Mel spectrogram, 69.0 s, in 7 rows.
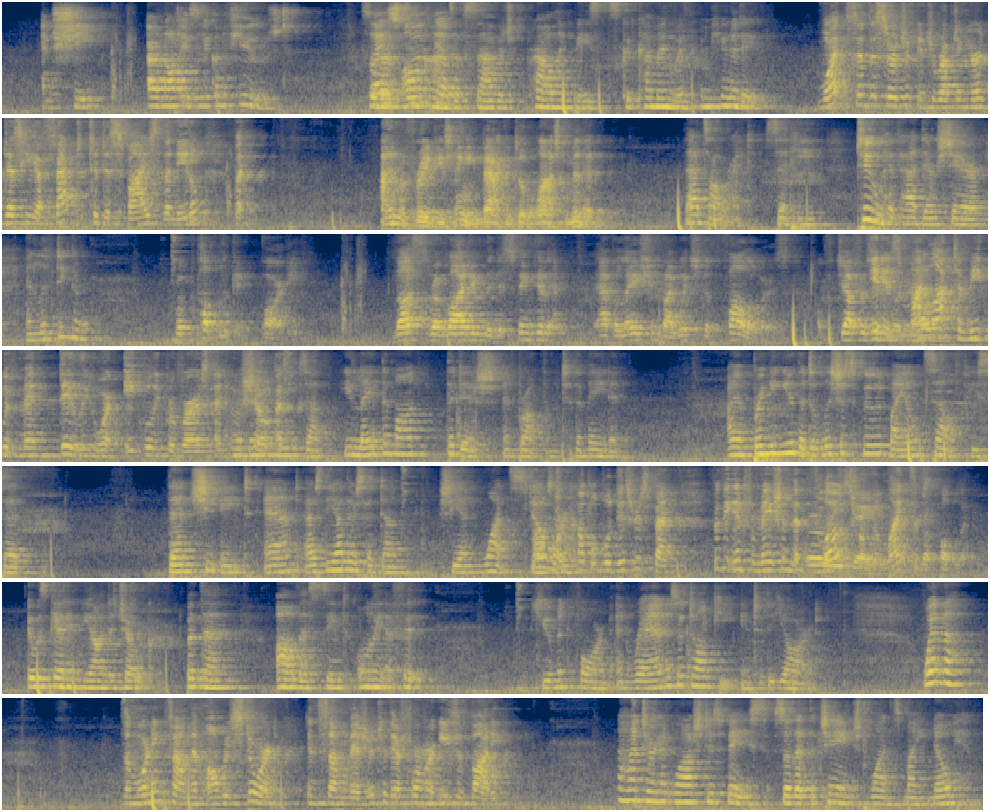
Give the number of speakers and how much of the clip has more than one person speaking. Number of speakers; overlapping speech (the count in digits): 6, about 7%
